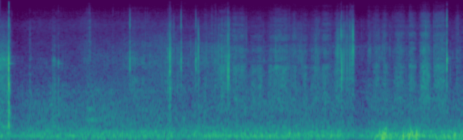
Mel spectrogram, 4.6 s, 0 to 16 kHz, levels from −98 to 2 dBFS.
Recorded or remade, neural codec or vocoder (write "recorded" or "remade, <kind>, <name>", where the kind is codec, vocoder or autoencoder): recorded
